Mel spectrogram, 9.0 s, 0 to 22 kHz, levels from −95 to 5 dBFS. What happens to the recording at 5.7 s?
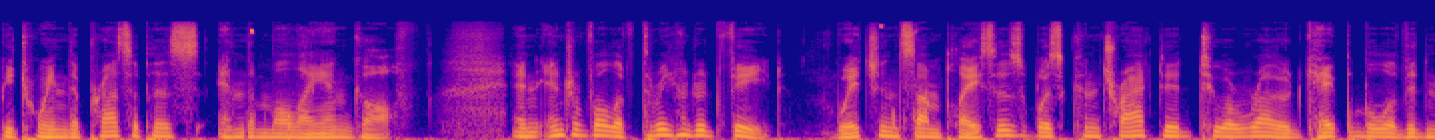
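Weak DAB reception is letting bit errors slip past the error correction into the MP2 audio data. The result is DAB burbling from 5.49 to 5.78 s. Corrupted samples put short blips of noise in single sub-bands, and corrupted scale factors make sub-bands jump in level for up to a frame. The speech is overlaid with burbling from a couple of dozen damaged frames at a bit error rate of around 0.2 percent.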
